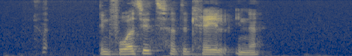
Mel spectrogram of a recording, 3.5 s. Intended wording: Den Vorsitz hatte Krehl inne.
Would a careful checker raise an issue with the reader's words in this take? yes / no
no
